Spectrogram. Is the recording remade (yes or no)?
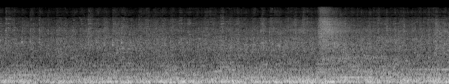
yes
